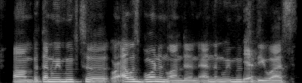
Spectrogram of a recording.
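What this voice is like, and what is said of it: Mild American accent. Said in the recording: “which is why I have this accent ... because of this accent, people peg me as American straight away ... it's not strong. I don't think. American tinge. I don't think it's like that strong.”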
